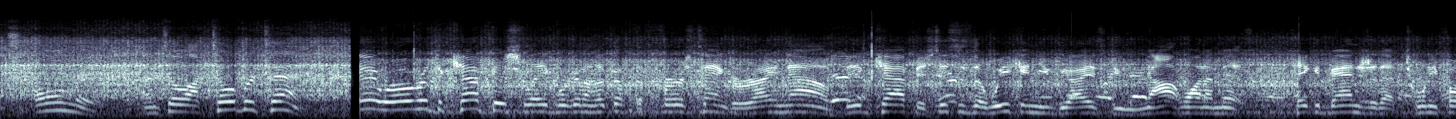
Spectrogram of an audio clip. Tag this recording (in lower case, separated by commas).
speech, truck, vehicle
